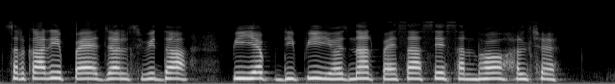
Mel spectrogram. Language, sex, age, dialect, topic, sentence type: Magahi, female, 18-24, Northeastern/Surjapuri, banking, statement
